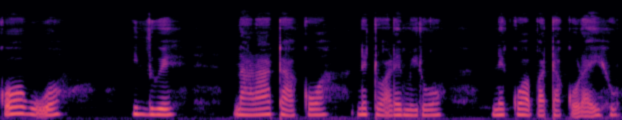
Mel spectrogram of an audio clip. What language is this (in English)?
Kikuyu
